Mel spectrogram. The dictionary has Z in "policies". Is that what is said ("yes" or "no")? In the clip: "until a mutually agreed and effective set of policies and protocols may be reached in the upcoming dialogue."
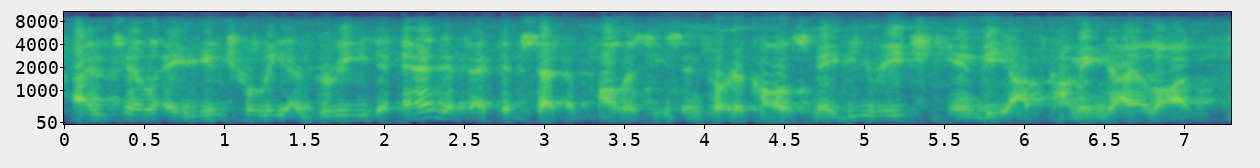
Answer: yes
